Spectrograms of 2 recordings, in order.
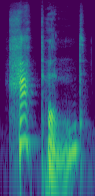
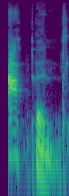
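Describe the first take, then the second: First: The word begins with a clear H sound. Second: The word begins without any H sound. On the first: "She doesn't say happened" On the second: "it's happened. ... dropping the H at the front of words"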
